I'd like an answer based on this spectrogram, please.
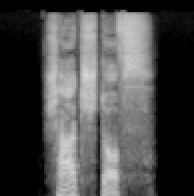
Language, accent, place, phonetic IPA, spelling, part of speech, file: German, Germany, Berlin, [ˈʃaːtˌʃtɔfs], Schadstoffs, noun, De-Schadstoffs.ogg
- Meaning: genitive singular of Schadstoff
